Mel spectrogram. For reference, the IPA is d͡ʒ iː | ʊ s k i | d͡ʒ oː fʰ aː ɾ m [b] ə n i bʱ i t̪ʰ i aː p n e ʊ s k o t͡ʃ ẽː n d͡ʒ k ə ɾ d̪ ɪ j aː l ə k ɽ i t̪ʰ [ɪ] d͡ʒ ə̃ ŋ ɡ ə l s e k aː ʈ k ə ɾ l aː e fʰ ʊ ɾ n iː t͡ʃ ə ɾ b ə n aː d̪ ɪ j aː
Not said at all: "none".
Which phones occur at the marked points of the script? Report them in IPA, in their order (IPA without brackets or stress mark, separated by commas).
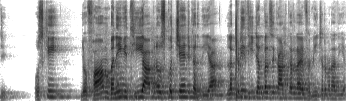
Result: b, i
